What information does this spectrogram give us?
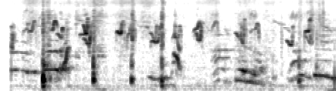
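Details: Grey francolin (dakhni teetar) chicks while feeding: a busy run of short, high chirps and squeaky notes, some sliding up or down, coming in quick clusters with brief gaps, several birds calling over one another.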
